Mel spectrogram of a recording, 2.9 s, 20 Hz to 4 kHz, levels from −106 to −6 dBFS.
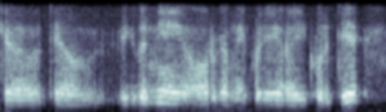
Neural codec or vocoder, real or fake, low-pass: vocoder, 44.1 kHz, 128 mel bands, Pupu-Vocoder; fake; 3.6 kHz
